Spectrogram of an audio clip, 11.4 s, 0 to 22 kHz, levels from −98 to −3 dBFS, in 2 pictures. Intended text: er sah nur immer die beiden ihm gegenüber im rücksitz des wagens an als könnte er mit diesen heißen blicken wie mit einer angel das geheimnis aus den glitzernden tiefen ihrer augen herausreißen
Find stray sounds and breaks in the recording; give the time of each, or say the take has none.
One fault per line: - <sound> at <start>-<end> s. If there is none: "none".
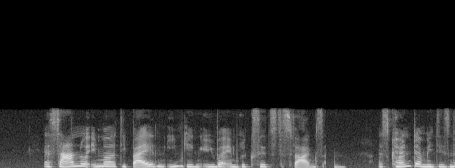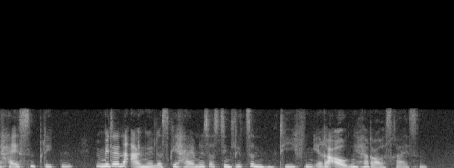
- dropout at 4.1-4.2 s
